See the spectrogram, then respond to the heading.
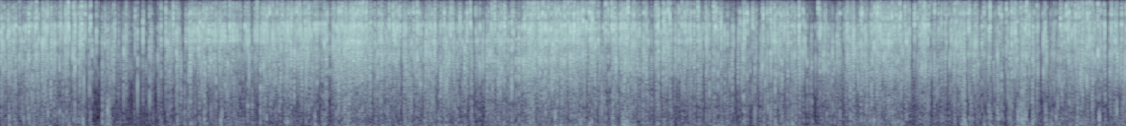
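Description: An empty, thin, transparent plastic bag is scrunched with the fingers, producing dense, continuous crinkling and rustling. The crackle is bright and steady in level throughout, with no pauses.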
